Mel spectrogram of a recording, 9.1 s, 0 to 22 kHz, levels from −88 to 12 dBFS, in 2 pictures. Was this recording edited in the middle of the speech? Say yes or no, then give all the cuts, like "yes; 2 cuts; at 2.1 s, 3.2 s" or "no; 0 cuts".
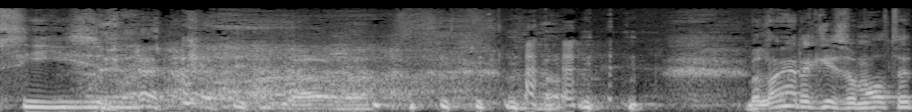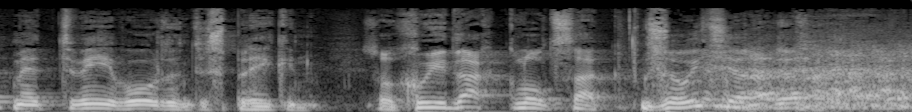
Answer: no; 0 cuts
